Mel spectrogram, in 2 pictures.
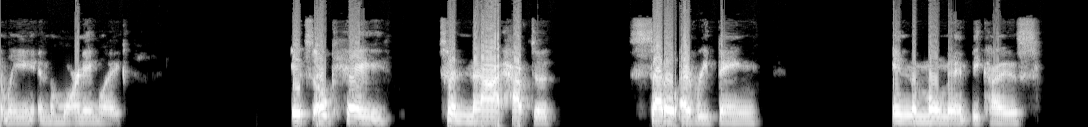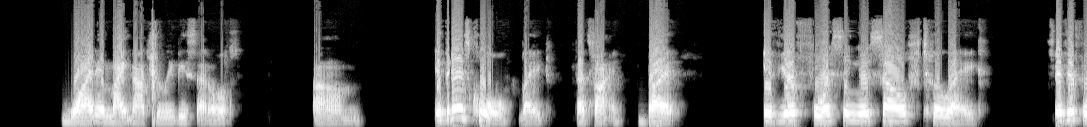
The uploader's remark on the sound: we had some slight technical difficulties this time around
